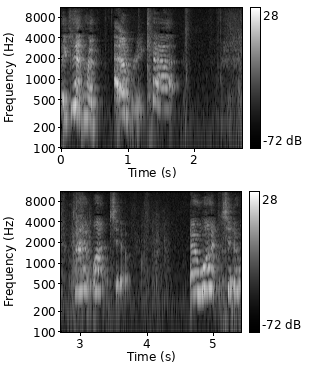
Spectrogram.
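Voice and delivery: tearful speech, crying while talking. In a first YouTube video about loving cats, crying while talking. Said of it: "I promised myself I wouldn't cry".

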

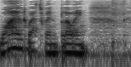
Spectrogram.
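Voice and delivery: ordinary delivery

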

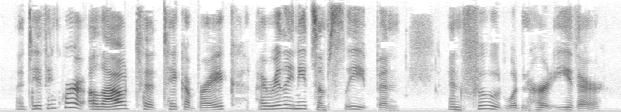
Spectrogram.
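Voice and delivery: ordinary delivery

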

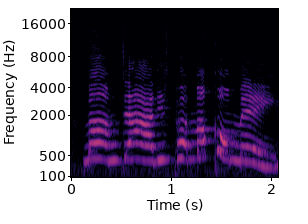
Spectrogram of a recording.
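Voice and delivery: very high, very loud, shrill, drawn-out wailing. Narrator voicing a girl calling to her parents, wailing. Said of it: "she wailed".

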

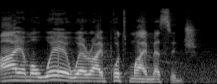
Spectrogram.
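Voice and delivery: plain

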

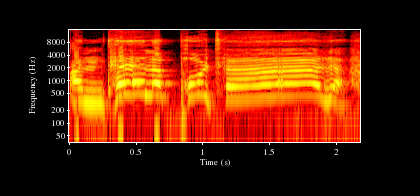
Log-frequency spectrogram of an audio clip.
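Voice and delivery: thrilled, high-pitched excited shout. Reacting to getting teleported at the start of a round: excited shouting. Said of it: "sorry for me shouting right there".

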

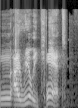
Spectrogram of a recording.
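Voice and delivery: ordinary delivery

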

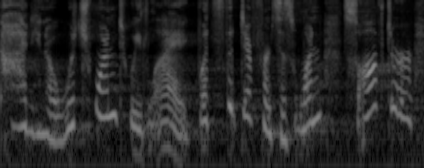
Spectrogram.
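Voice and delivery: high, puzzled, thoughtful musing. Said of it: "kinda standing there lost in thought going".

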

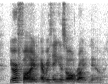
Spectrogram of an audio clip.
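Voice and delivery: ordinary delivery

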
